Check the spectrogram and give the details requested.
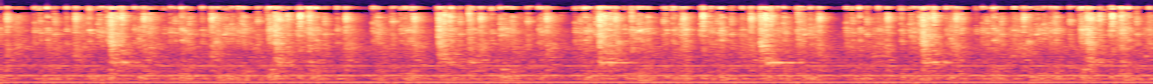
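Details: Stromberg Carlson X-Y telephone switch, camera at the equipment, after a call is placed: steady low hum with faint evenly repeating ticking as the interrupter starts and runs; normal.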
